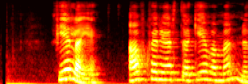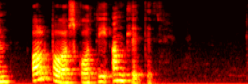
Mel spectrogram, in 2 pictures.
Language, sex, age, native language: Icelandic, female, 60-69, Icelandic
